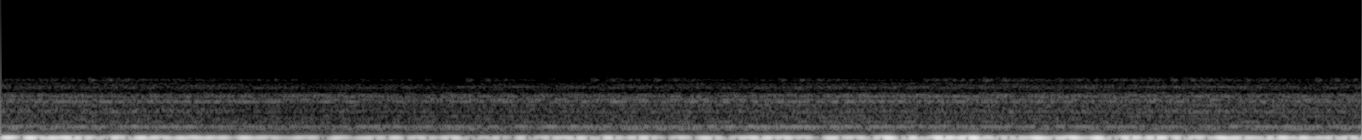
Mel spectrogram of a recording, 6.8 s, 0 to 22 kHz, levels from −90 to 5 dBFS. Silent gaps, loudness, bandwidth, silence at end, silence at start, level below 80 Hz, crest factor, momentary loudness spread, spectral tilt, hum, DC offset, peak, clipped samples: none; -19 LUFS; 1.4 kHz; 0 s; 0 s; -18 dBFS; 14 dB; 8 LU; -14.5 dB/octave; none; under 0.1%; -4 dBFS; under 0.1%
